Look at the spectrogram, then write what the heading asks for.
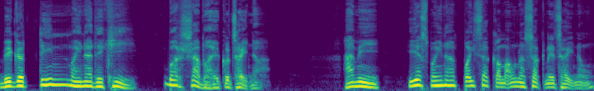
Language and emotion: Nepali, sad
